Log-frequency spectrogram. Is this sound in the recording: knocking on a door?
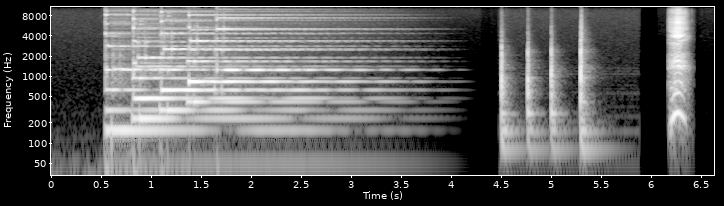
yes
